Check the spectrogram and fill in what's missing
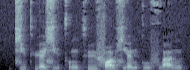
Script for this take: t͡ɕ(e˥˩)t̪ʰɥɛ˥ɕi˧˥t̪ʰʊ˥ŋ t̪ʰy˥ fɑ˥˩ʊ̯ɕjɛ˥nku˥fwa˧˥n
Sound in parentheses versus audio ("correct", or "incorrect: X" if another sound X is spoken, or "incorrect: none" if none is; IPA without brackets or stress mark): incorrect: i˥˩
